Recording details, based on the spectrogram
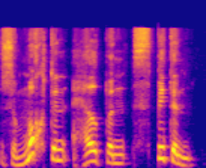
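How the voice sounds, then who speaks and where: Animated woman teacher reading slowly. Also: fairly low pitch, husky. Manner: animated, friendly, slow and careful reading. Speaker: Dutch language teacher. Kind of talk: reading a children's story aloud and explaining it. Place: home office.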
